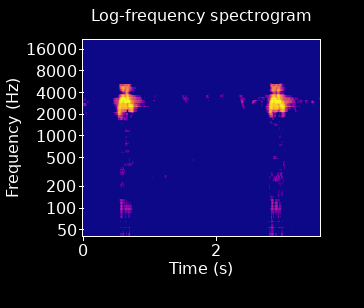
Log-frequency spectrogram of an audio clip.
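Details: Red-whiskered bulbul used as a lure for trapping, giving two matching short, bright chirps a little over two seconds apart against silence.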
